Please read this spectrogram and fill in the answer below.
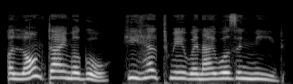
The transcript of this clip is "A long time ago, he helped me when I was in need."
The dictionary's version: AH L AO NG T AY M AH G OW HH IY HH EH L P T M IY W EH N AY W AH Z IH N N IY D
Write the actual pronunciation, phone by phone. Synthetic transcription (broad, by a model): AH L AO NG T AY M AH G OW HH IY HH EH L P T M IY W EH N AY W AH Z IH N N IY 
